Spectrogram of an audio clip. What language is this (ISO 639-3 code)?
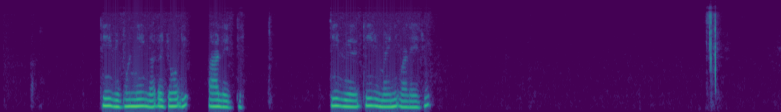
ful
